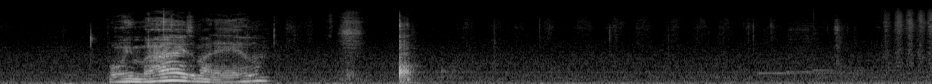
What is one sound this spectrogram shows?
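A stiff brush dabs and scrubs paint onto a surface.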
